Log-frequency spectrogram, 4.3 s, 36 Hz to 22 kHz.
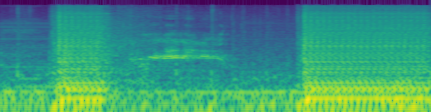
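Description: Sustained automatic gunfire from a machine gun in the Left 4 Dead 2 video game, loud and continuous bursts with a short lull in the middle before the firing resumes at full intensity.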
